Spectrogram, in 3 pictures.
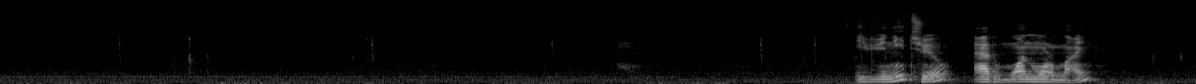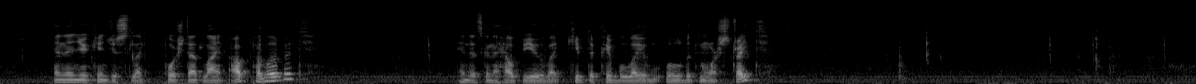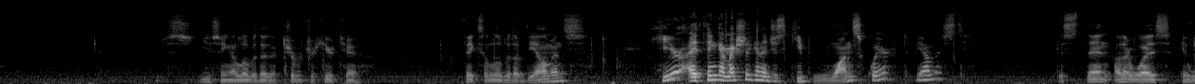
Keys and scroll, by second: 7.7 1, 11.4 w, 13.0 typing, 14.3 typing, 15.7 3, 19.0 1, 20.6-21.0 typing, 27.7 6, 28.6 6, 30.9 BackSpace, 33.2 w, 33.9 w.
